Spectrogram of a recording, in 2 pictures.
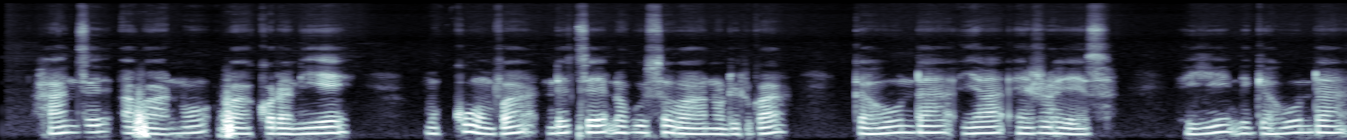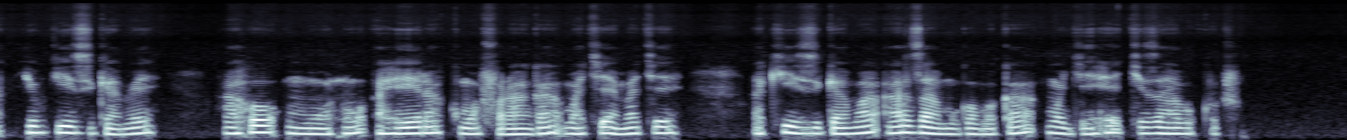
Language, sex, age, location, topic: Kinyarwanda, male, 25-35, Huye, finance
